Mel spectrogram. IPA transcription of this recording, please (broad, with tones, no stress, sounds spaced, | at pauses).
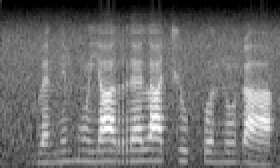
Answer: b ɛ˨ n ĩ˦ b ũ˨ j a˦˨ r ɛ˦ l a˦ t͡ʃ u˦ k͡p ʊ˦ n ũ˦ ɗ a˨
